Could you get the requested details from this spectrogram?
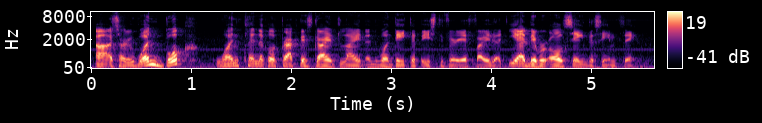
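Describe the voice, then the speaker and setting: A man's voice: fairly low pitch, fast talker, fairly bright tone, slight background noise. A man from the Philippines, a pharmacist giving casual explanatory commentary while reacting to a video, thinking aloud and correcting himself.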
